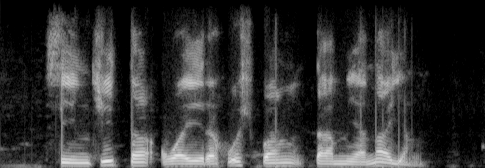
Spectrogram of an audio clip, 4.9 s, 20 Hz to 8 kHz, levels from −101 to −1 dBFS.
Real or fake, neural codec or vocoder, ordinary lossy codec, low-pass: real; none; Opus, 32 kbps; 7.2 kHz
